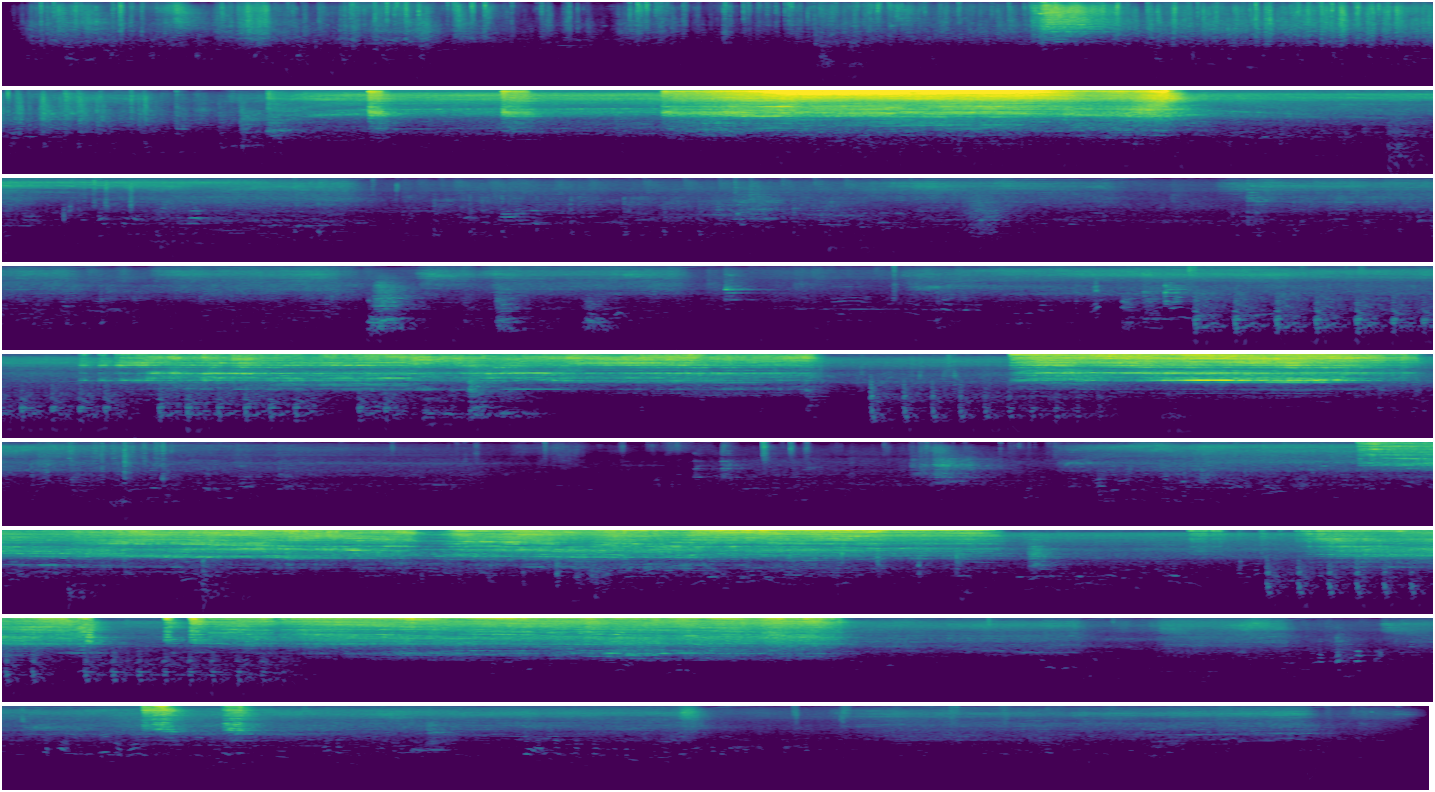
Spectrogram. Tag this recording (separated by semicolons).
field-recording; construction; seoul; angle-grinder; machine; korea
